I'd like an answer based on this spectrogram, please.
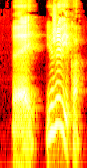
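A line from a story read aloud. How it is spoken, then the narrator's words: Grumbling. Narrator (Russian): проворчал он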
